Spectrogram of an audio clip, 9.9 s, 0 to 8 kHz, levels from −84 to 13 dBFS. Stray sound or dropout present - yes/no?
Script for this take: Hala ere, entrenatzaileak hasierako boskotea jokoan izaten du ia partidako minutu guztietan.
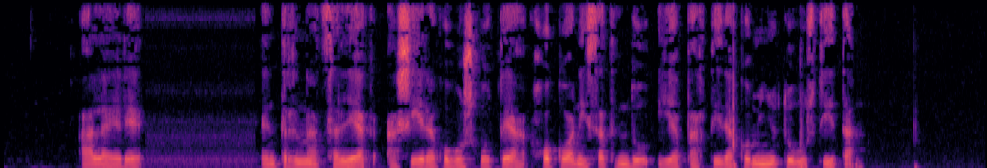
no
